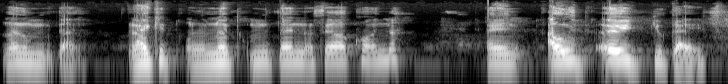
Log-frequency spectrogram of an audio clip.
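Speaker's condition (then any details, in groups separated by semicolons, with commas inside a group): Spastic cerebral palsy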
